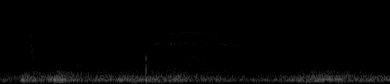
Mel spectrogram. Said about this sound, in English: I love the sound of a thunderstorm. There's something peaceful about it.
